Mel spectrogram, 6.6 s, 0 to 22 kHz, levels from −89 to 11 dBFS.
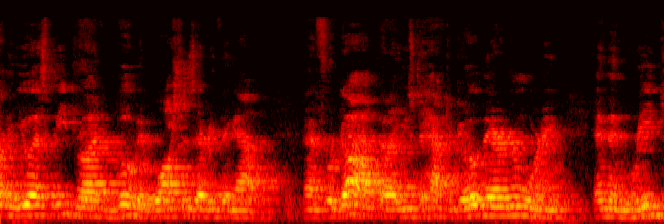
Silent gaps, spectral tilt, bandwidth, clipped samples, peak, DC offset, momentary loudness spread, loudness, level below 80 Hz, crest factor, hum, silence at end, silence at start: none; -7.5 dB/octave; 15.5 kHz; under 0.1%; -10 dBFS; under 0.1%; 13 LU; -27 LUFS; -66 dBFS; 18 dB; none; 0 s; 0 s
